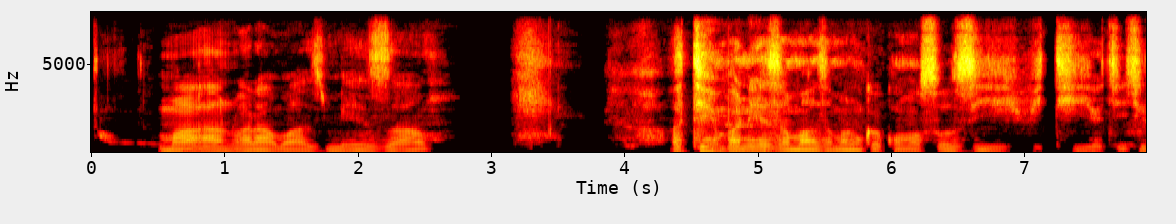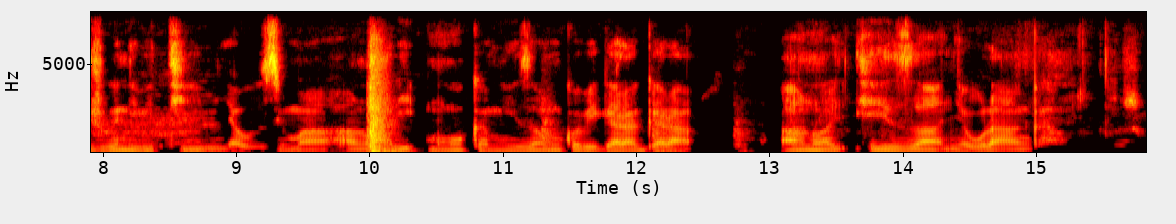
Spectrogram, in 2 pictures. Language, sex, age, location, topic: Kinyarwanda, male, 18-24, Kigali, health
